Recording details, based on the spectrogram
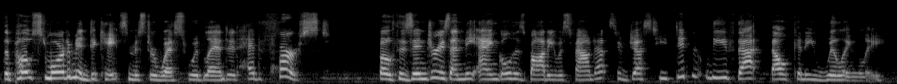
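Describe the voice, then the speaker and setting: An actress playing a shrewd, composed police inspector in a radio murder mystery, deliberate and probing. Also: female voice, a little high, fairly bright tone. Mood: firm.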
